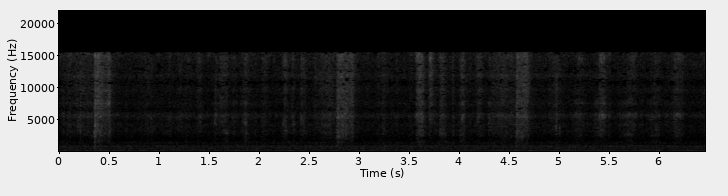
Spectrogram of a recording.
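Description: Faint strokes of a water brush on drawing paper: a few short, soft scratchy sounds over a low steady hum.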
